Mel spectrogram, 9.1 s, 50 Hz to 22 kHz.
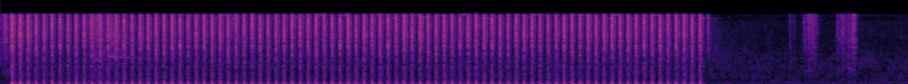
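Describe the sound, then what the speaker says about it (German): Fast, continuous machine-gun fire in a PS4 video game rattles loud and steady for about seven seconds, then cuts off into quiet background with a faint trailing sound. "Wer schießt denn da auf Einer. uns?"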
